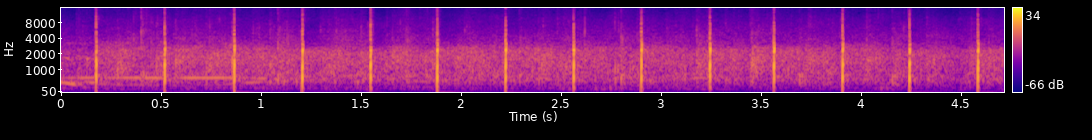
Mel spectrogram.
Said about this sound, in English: It's okay to clap.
